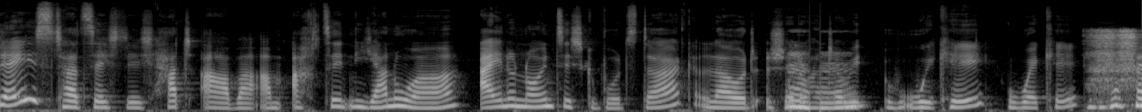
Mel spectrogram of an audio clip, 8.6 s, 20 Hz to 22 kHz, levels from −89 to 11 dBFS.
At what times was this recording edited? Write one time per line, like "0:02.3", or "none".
0:03.5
